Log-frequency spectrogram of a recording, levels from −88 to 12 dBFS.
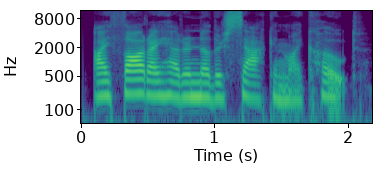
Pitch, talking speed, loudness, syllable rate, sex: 185 Hz, 245 wpm, -18 LUFS, 5.7 syllables/s, female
